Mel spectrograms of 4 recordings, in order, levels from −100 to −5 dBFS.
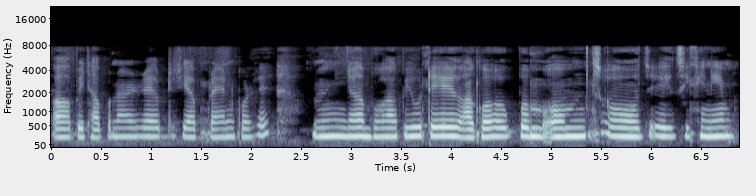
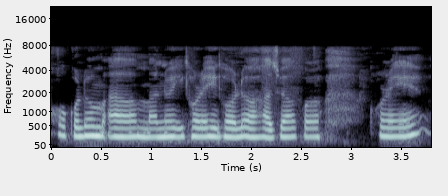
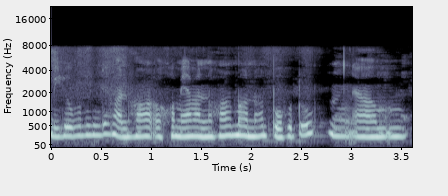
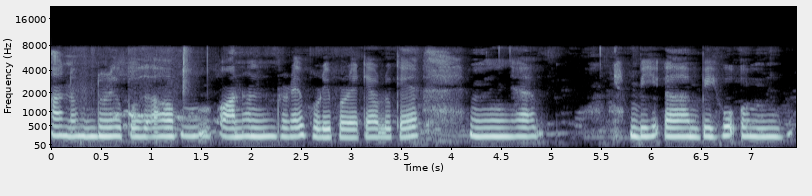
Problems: none marked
